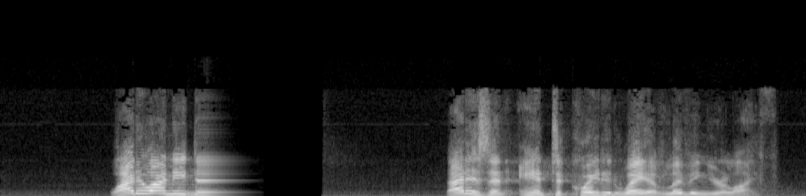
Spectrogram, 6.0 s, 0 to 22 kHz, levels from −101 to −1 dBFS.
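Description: At 1.49 s the speech breaks off, and the sound does not return until 2.43 s. For the first part of that stretch, the last sound carries on as a buzz or hiss that fades away. The final 0.6 s or so is left as silence. The speech then resumes further on, with roughly 0.92 s of it gone. This is likely a long network dropout. The receiver filled the gap with concealment until it had nothing left to extend. The call path's Opus coding keeps content up to about 12 kHz.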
